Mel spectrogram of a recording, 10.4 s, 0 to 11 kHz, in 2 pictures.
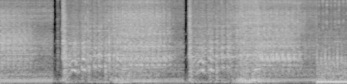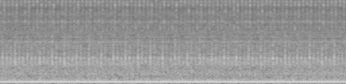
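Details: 2020 Ford Expedition Platinum cold start: harsh metallic clatter for the first few seconds, then even idle; VCT cam phaser rattle, and the dealer found a Technical Service Bulletin requiring all four phasers to be replaced.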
